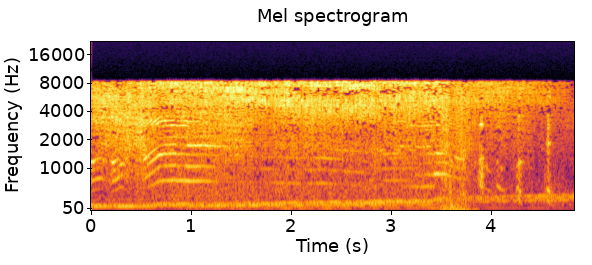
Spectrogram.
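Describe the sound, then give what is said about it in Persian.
A time machine travel sound effect: a loud, steady mechanical rumble and whoosh, with warbling tones sweeping up and down over it, builds for a few seconds and then cuts off abruptly, leaving a few short clicks and chirps. “خب بریم ببینم امروز این ماشین زمان چه بلایی میخواد سر ما در بیاره.”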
